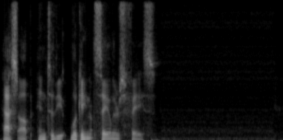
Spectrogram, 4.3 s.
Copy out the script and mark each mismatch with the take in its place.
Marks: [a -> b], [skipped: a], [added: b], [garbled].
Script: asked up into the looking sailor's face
asked up into the looking sailor's face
